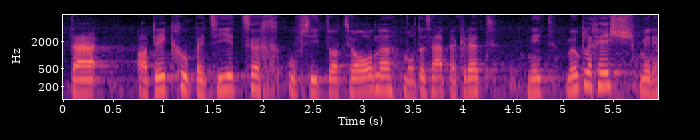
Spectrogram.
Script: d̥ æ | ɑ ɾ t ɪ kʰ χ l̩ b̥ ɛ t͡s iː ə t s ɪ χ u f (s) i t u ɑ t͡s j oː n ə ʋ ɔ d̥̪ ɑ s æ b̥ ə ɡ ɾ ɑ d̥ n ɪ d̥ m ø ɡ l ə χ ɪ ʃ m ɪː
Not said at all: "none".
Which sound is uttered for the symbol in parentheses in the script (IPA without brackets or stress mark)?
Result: s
